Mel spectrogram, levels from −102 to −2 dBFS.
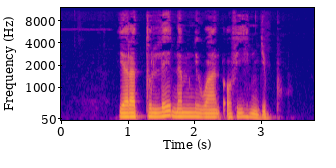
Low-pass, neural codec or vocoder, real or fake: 10.8 kHz; none; real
